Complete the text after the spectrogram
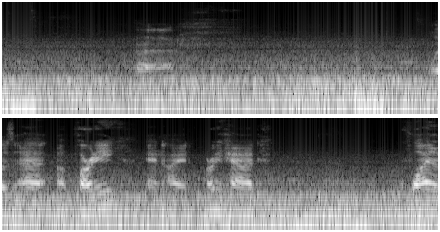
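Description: A car drives on an asphalt road, heard from inside.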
